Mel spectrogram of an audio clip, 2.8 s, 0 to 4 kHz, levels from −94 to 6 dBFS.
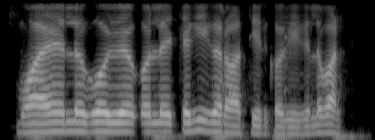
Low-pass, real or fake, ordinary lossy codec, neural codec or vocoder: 3.6 kHz; real; none; none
